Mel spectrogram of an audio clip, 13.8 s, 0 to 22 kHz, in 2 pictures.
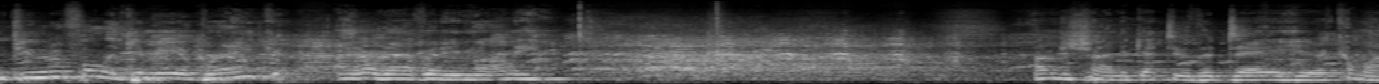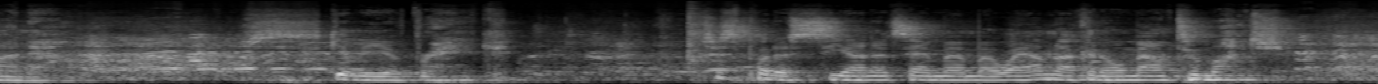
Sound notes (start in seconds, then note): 3.0 audience laughing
